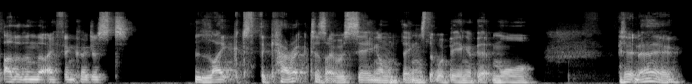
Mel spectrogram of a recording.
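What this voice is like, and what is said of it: Posh-ish English accent. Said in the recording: “a posh-ish voice”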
